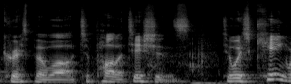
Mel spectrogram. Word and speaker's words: Benoit: Calls Chris Benoit Chris Benoit. – I think that's quite possibly my favourite mispronunciation by Jericho. – Benoit.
